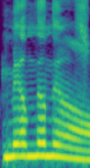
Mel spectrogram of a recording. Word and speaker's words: Molyneux: I think it's pronounced Molyneux. Yeah, it Molyneux. is. You're right. Is it? Molyneux. Okay. Yeah, that's the only time on the Drunken Peasants that his name will be said correctly. Stefan Molyneux.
